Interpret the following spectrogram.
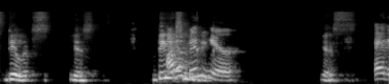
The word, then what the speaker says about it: Delos: sand after this um dillos dillos yes it's dillos yes been here yes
